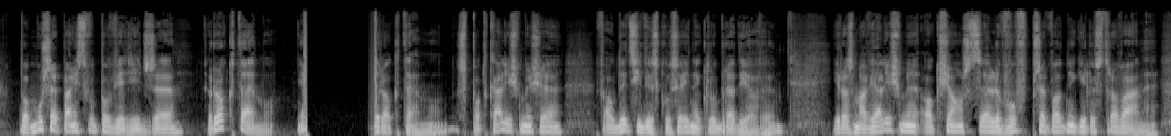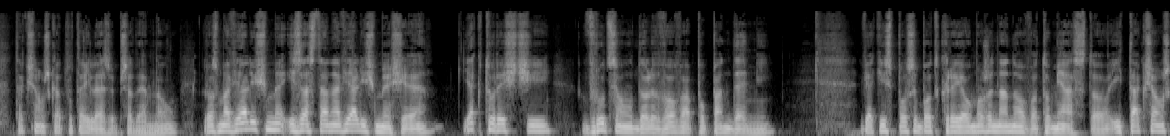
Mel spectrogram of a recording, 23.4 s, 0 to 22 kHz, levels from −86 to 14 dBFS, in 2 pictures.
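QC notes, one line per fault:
3.04–3.77 s, cable pulled and plugged in: a pop, 0.68 s near silence, then a 61 ms 60 Hz mains buzz while only the tip touches, and a second pop on reconnection.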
